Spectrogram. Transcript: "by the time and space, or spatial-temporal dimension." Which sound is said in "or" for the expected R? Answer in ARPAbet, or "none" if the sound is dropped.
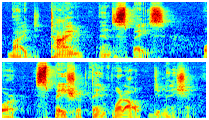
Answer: R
